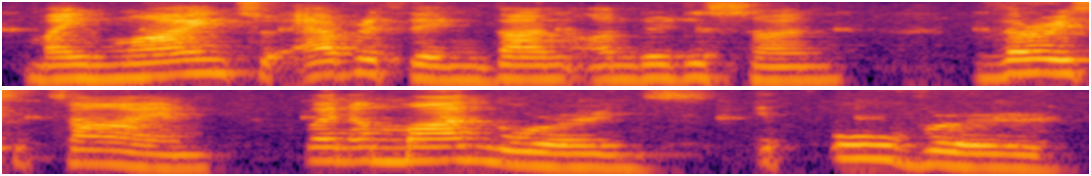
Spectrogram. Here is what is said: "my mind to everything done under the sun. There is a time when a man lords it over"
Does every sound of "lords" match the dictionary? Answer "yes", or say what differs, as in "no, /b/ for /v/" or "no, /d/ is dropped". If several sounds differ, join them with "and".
no, /w/ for /l/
